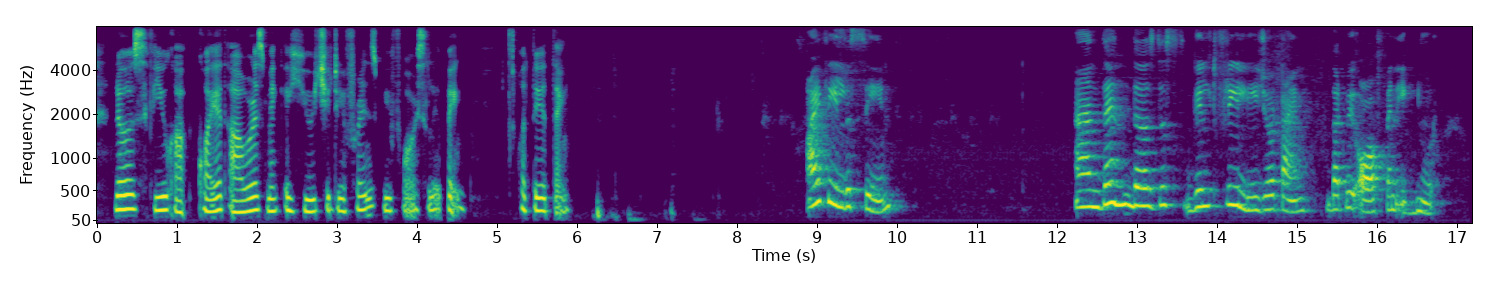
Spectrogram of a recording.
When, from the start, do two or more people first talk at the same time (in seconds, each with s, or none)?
none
